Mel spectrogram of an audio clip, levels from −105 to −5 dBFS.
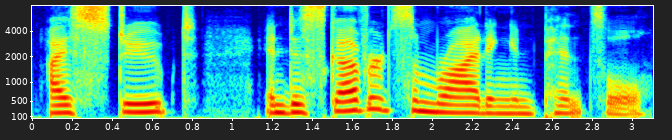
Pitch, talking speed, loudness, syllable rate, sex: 210 Hz, 155 wpm, -18 LUFS, 5.4 syllables/s, female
